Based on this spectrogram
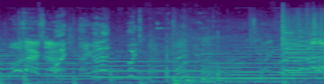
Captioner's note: men shouting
